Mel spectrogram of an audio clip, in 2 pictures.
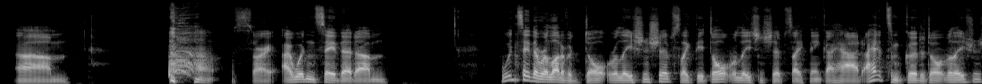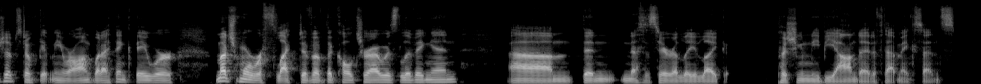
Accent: Oklahoma, United States; moved away as an adult; I grew up in Oklahoma, like, thirty miles from the border of Texas.

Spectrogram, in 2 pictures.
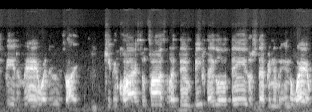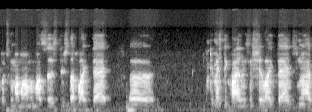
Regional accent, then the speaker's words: Long Beach, California, United States; now in Las Vegas, United States; I'm straight from Long Beach, California, repping at Eastside Las Vegas

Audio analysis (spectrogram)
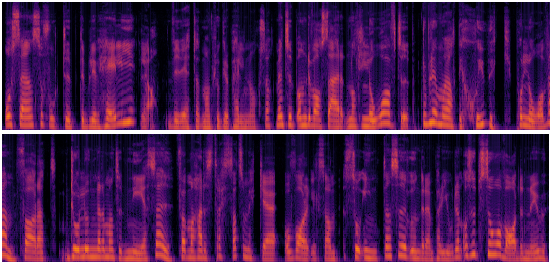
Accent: Sweden; moved away as an adult; now in Hungary; när jag bodde hemma i Sverige

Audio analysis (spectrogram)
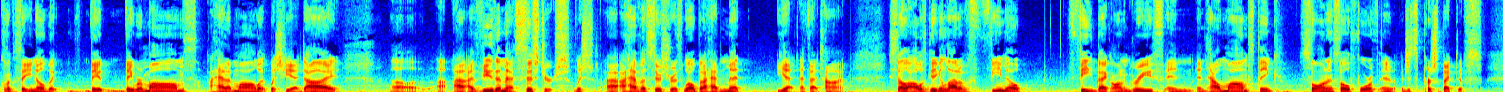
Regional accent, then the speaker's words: Wortham, Texas, United States; the whole neighborhood that I grew up in in Wortham

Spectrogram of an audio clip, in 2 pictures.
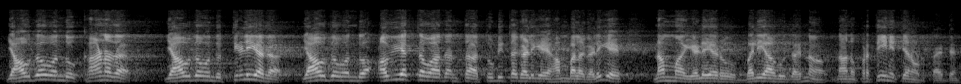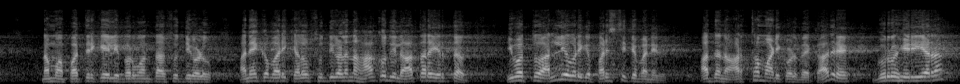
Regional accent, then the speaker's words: Karvalu, near Karkala, Karnataka, India; ಕಾರ್ಕಳದ ಹತ್ರ ಕರ್ವಾಲು ಅಂತ ನನ್ನ ಊರು

